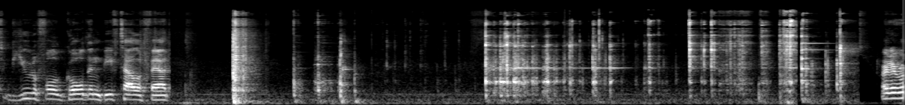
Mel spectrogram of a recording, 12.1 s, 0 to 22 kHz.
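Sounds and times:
metal parts clinking: 6.6 - 11.5.

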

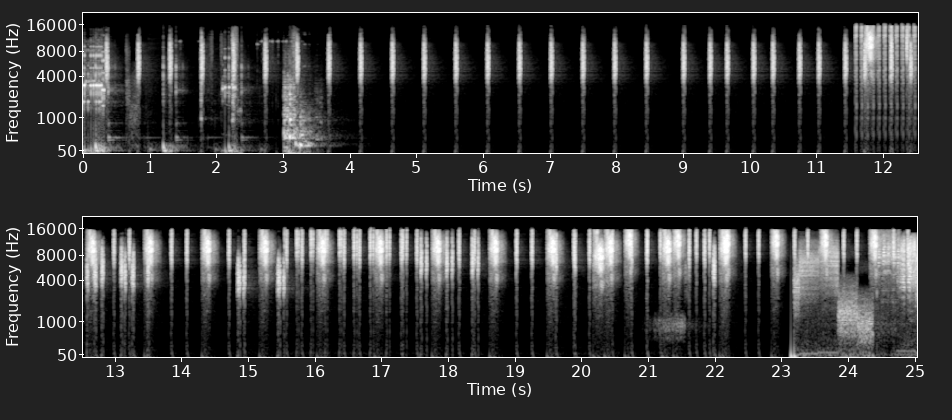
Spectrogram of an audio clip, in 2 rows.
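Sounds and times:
abstract electronic music: 0.0 - 3.9, 20.9 - 22.1, 23.2 - 25.0.

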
